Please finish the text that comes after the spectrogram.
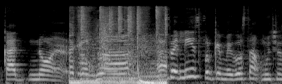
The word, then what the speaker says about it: Cat Noir: Lo voy a pronunciar mejor así. Porque estaba diciendo Cat Noir y es Cat Noir.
